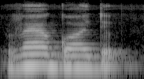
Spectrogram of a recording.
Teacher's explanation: Qa. Dəl hərfinin üzərində cəzm var. Qalqalə hərfidir. Vurğulu tələffüz edirik.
